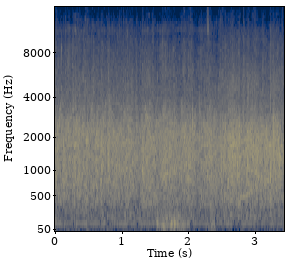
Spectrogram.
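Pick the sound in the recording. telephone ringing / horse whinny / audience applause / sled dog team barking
audience applause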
